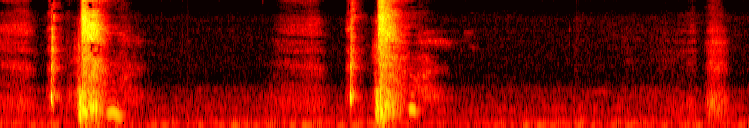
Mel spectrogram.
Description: Those were so big and wet... Felt really good letting them out like this 😋🤧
